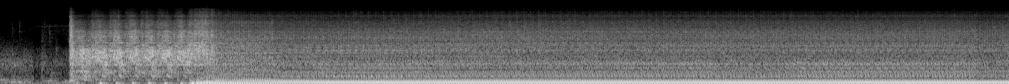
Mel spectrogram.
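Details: 2008 Smart Fortwo Pure 451 71 bhp, after a fabricated, welded bracket on the silencer/catalytic converter was refitted: brief crank, quick catch, smooth steady idle. There is no exhaust blow or vibration, and the earlier knocking from inside is gone.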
